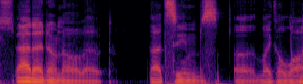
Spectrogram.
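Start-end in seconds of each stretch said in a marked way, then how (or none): 0.1-1.1 dismissive, brushing-off tone, lower and quieter. Answering another speaker's theory about its release: dismissive tone. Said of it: "You said it with a very dismissive tone".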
